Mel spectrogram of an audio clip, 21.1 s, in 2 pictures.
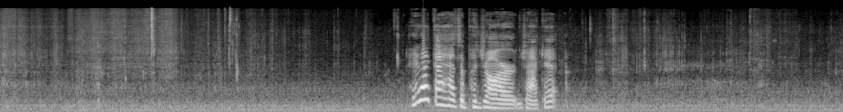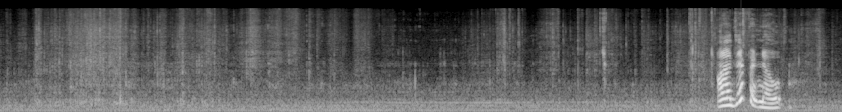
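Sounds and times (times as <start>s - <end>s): faint chewing: 0.0s - 5.1s, 7.1s - 19.5s
low hum in car cabin: 0.0s - 21.0s
paper wrapper rustling: 10.5s - 15.4s.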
